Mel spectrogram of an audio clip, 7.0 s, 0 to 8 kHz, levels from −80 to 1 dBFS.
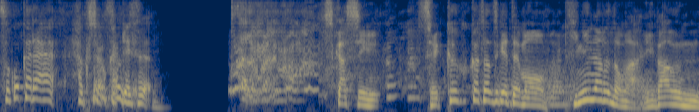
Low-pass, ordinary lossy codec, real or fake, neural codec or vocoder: none; none; fake; codec, 16 kHz, 4.8 kbps, FACodec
